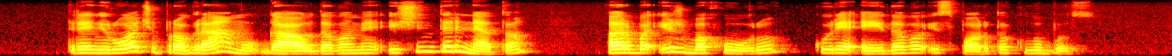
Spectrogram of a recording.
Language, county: Lithuanian, Vilnius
